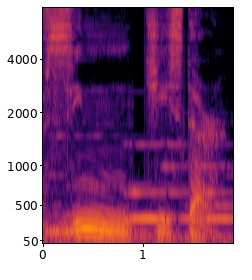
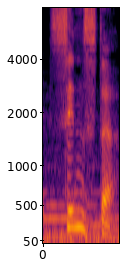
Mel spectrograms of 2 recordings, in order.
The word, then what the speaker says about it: Sinister: But Elliot Thomas was still stuck down on Earth in the boring town of Sinister. Sinister. Sinster. What? It's pronounced Sinster.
